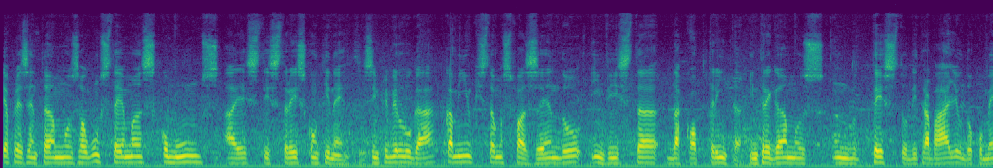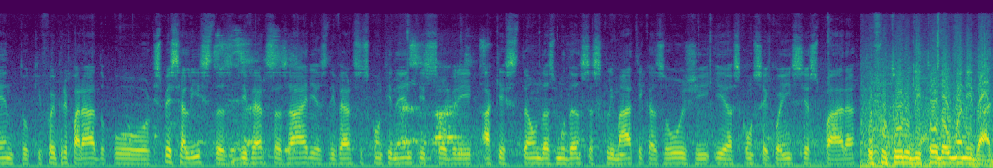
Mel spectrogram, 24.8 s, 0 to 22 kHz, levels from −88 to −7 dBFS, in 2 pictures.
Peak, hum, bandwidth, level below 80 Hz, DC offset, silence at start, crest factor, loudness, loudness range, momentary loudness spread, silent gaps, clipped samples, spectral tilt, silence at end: 0 dBFS; none; 15.5 kHz; -34 dBFS; under 0.1%; 0.05 s; 16 dB; -16 LUFS; 2 LU; 7 LU; none; under 0.1%; -6 dB/octave; 0 s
